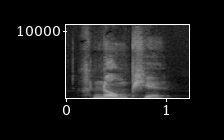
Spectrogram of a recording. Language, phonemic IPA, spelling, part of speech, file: Dutch, /ˈɣnompjə/, gnoompje, noun, Nl-gnoompje.ogg
- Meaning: diminutive of gnoom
